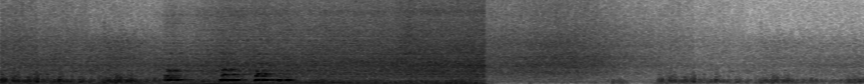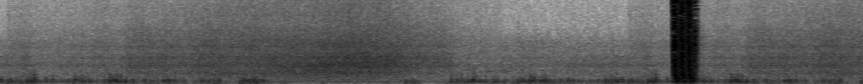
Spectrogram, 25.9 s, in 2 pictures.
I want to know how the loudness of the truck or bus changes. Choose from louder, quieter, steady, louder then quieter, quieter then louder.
louder.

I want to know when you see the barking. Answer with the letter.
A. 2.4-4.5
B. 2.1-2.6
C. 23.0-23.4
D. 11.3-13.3
A.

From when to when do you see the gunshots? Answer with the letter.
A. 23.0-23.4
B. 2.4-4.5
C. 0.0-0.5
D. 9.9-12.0
A.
